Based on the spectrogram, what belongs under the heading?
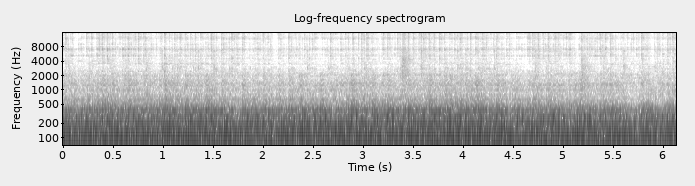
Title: Rumbling noise again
